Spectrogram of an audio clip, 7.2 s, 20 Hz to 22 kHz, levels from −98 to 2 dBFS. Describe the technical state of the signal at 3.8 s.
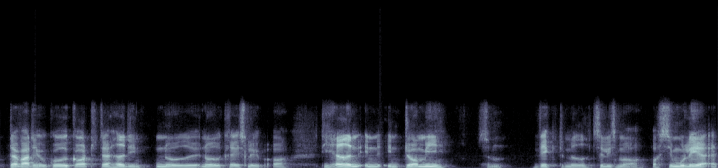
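A burst of packet loss at 3.79–3.85 s: about 50 ms was concealed by stretching and fading the previous sound, then audio resumes at "en dummy som vægt" with 50 ms missing.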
